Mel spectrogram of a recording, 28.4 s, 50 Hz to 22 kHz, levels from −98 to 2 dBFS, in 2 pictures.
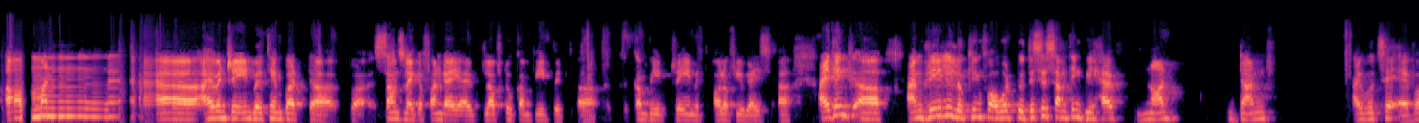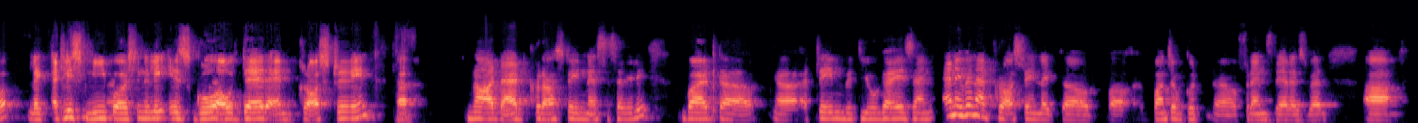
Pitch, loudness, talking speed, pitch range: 165 Hz, -25 LUFS, 190 wpm, 145-190 Hz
